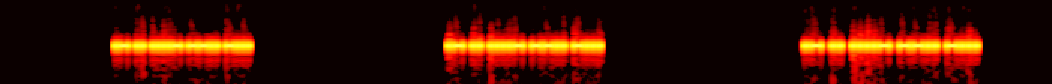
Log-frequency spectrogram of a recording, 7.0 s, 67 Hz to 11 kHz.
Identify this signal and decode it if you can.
Morse code, heard as a keyed tone, about 59 wpm, 700 Hz. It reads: AI4ZB AI4ZB AI4ZB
